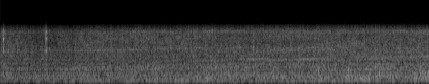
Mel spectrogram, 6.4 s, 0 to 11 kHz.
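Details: 2003 Nissan Murano engine at idle, rough and uneven with a faint irregular tapping over the low drone; strange noise, source not identified.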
